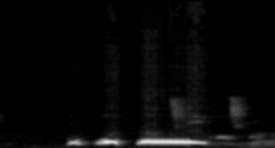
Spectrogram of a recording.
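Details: Spotted dove call, used to encourage freshly caught wild doves to coo often: two brief hollow notes followed by a sustained vibrating coo, with faint soft chirps from another bird afterwards.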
